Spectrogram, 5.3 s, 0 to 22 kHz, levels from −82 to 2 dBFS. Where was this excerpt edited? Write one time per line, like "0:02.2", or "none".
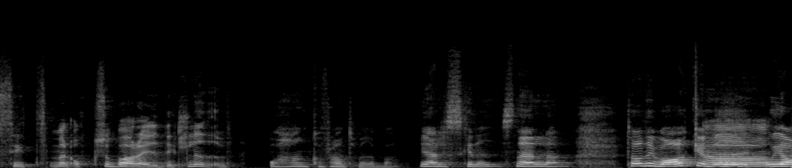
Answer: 0:01.6
0:02.7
